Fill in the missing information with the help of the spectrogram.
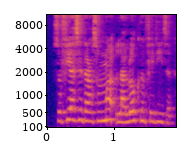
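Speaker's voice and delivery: ordinary delivery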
